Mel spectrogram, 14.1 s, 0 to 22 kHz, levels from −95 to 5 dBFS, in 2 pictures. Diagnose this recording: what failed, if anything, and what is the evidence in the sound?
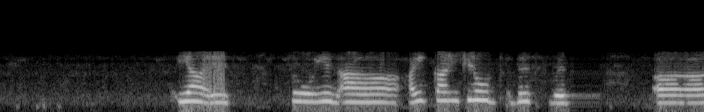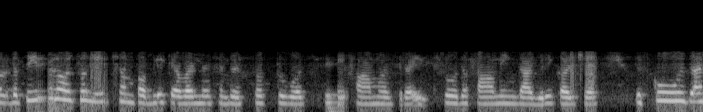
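The codec stage failed throughout. The speech has the gravelly, buzzy roughness of the GSM full-rate codec, and nothing lies outside roughly 150 Hz to 3.5 kHz. That fits the 13 kbps full-rate coder. It rebuilds the voice from a vocal-tract model driven by sparse, regularly spaced pulses.

Analogue wiring failed three times. Irregular bursts of loose connector crackle occur at 2.03 to 2.25 s, 7.95 to 8.28 s and 12.75 to 13.05 s. A worn or dirty contact is making and breaking. That chops the signal.

The radio link or network lost frames. Lost GSM frames are heard at 5.72 to 6.01 s (280 ms), at 7.42 to 7.59 s (100 ms), and scattered over 10.32 to 10.53 s, with the longest gap about a tenth of a second. In each gap the last good frame repeats, holding the sound as a metallic ring.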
